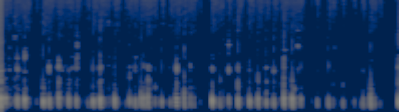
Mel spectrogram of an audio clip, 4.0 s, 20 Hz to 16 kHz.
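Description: A Rode wireless microphone case is tapped in a quick, steady run of soft, short taps with a dull midrange knock around 500 Hz. The taps die away almost instantly, with one brief pause near the two-second mark. The case sounds less hollow than a pencil case.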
